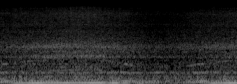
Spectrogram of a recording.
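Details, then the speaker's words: 2000 Honda Prelude SH H22 cold at idle, foot off the pedal: idle swells and sags in slow waves about every second until warm; holds steady without misfire when rpm is held; surging idle. "but if I let it sit down at idle this is me off the pedal it just does this at an idle until it starts warming up"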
